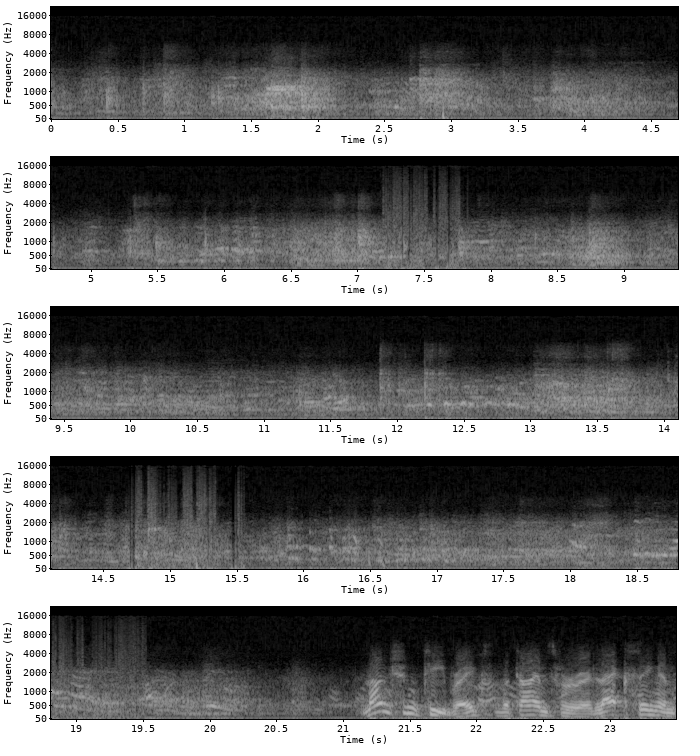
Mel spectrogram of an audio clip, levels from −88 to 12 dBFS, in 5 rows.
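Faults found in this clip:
Loose connector crackle, irregular scratchy bursts at 7.19–7.83 s, 14.69–15.56 s and 18.82–19.53 s. Worn or dirty contact in a cable or jack making and breaking as it moves, chopping the signal; DC on the line adds pops.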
